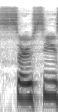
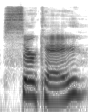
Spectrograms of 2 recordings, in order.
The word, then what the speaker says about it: Cersei: about hearing somebody mispronounce Cersei so wrong on a podcast or something it's either Cersei or kir you cannot say cir that is just so incorrect yeah so like that's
